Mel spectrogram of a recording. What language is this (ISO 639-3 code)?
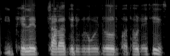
ben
